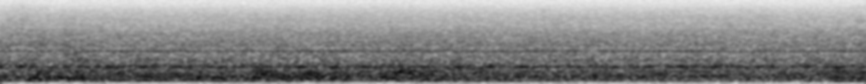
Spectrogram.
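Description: Steady room tone of a quiet hall: an even hiss with a faint, constant hum.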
